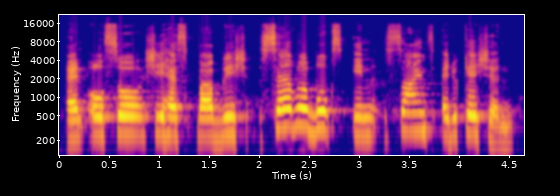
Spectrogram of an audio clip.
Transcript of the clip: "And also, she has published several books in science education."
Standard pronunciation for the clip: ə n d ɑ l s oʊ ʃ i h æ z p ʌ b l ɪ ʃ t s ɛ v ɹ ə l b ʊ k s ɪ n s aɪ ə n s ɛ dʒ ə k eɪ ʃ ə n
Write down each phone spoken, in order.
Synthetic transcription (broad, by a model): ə n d ɑ l s oʊ ʃ i h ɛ s p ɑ b l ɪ ʃ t s ɛ v ɹ ə l b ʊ k s ɪ n s aɪ ə n s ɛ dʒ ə k eɪ ʃ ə n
